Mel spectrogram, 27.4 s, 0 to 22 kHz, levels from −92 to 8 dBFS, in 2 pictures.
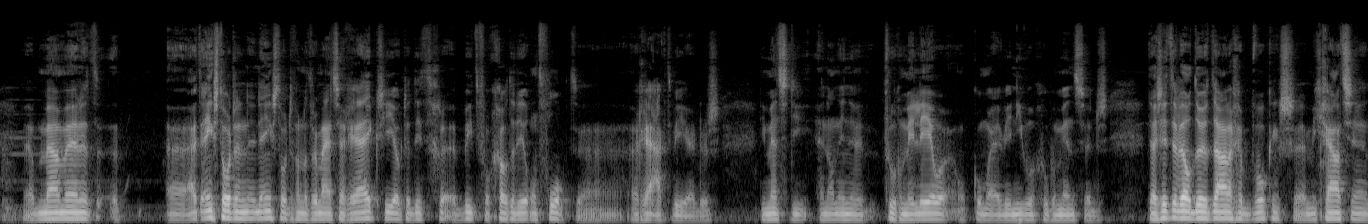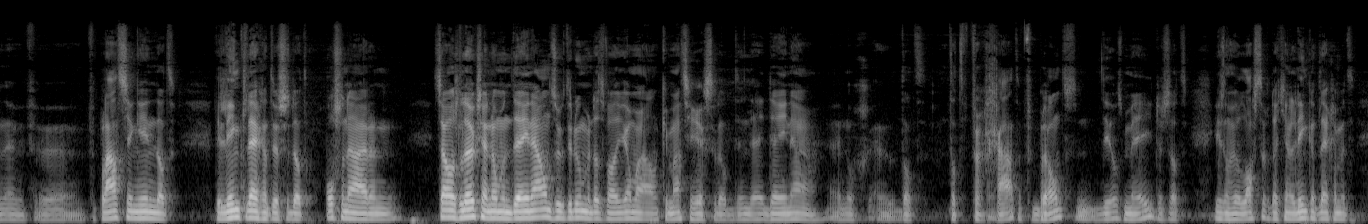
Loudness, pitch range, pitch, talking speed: -25 LUFS, 95-110 Hz, 100 Hz, 210 wpm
